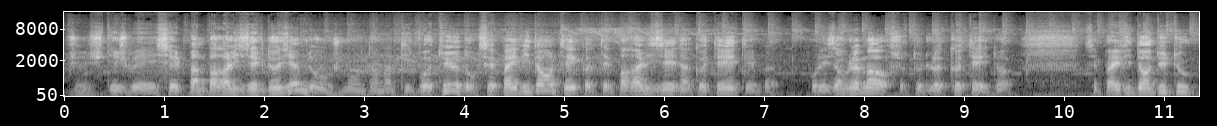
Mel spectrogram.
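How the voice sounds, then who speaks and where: A man puts on a lonely, crude drinker who brags and rambles through a comic monologue. His voice is bright and edgy, packed with fillers, and it keeps sinking into mumbles at the ends of his phrases. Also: medium pitch, animated, brisk, faint music behind, natural voice. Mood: rambling.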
